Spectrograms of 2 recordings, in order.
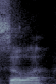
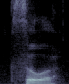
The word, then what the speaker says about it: Scylla: you want, but I believe it's Scylla. Scylla.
